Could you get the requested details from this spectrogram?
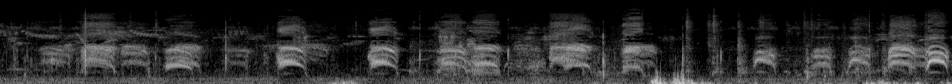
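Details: A dense flock of crows crying out while they fight for food. Harsh, throaty caws pile up almost continuously, and a few low thumps sound underneath.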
